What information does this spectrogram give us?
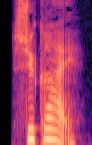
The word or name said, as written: sygrej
